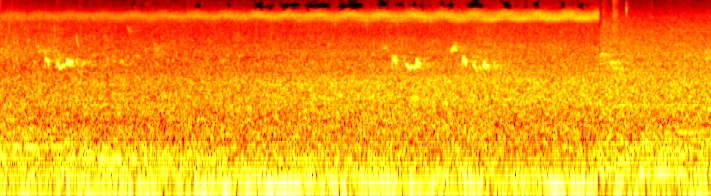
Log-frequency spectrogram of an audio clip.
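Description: Outdoor ambience: a steady low rumble with a few short bird chirps scattered through it, and a thin high steady hiss that cuts off about six seconds in.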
